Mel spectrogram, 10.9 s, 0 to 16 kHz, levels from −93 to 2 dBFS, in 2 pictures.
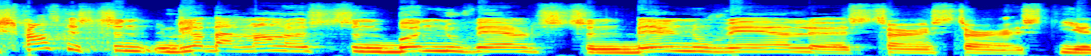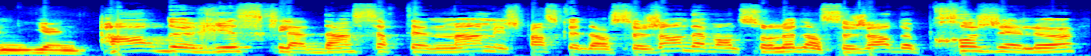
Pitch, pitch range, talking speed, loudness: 220 Hz, 195-245 Hz, 245 wpm, -15 LUFS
